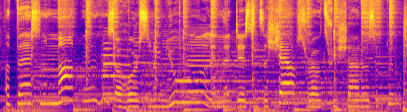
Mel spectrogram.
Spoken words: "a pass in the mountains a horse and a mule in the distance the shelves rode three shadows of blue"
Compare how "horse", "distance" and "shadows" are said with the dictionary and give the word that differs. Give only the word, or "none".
none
